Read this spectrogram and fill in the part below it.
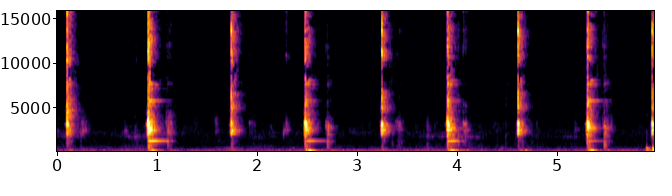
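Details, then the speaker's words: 1995 SMC ceiling fan pull-chain switch, after its dirt-packed contacts were sprayed with cleaner and left to dry: eight crisp, clean clicks with no gritty crunch, so the switch now works like new. "That switch feels like brand new. It's not crisp. It's not what I call crispy. It's not like crunchy anymore because it was packed in with dirt."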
